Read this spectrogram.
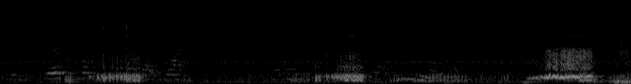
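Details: Domestic cat making a strange sound while purring: soft, low murmuring bursts recurring every one to two seconds, the last one louder and slightly brighter, over a quiet hiss.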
